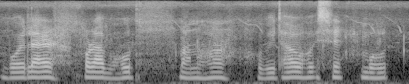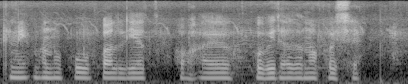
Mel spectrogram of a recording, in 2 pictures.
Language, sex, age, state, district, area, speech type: Assamese, male, 45-60, Assam, Charaideo, rural, spontaneous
